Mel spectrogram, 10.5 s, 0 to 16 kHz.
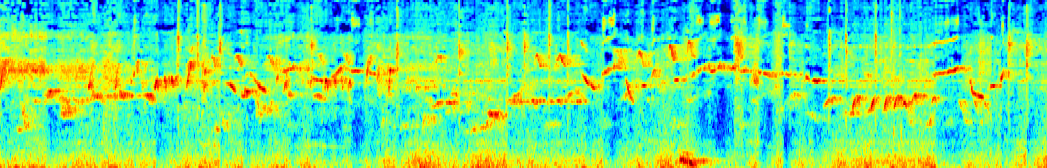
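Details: Fierce pastol-style white-rumped shama, a sharp-shooting fighter, captured with a Xiaomi Note 8 Pro as a lure to provoke other shamas; continuous chattering and whistled notes, quick slurs and trills repeated throughout, with low background hum.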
